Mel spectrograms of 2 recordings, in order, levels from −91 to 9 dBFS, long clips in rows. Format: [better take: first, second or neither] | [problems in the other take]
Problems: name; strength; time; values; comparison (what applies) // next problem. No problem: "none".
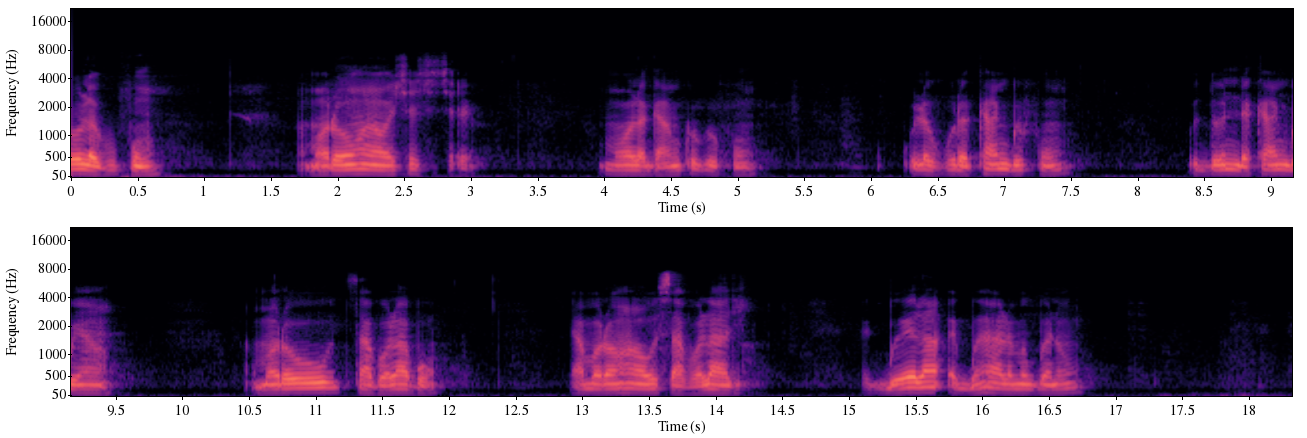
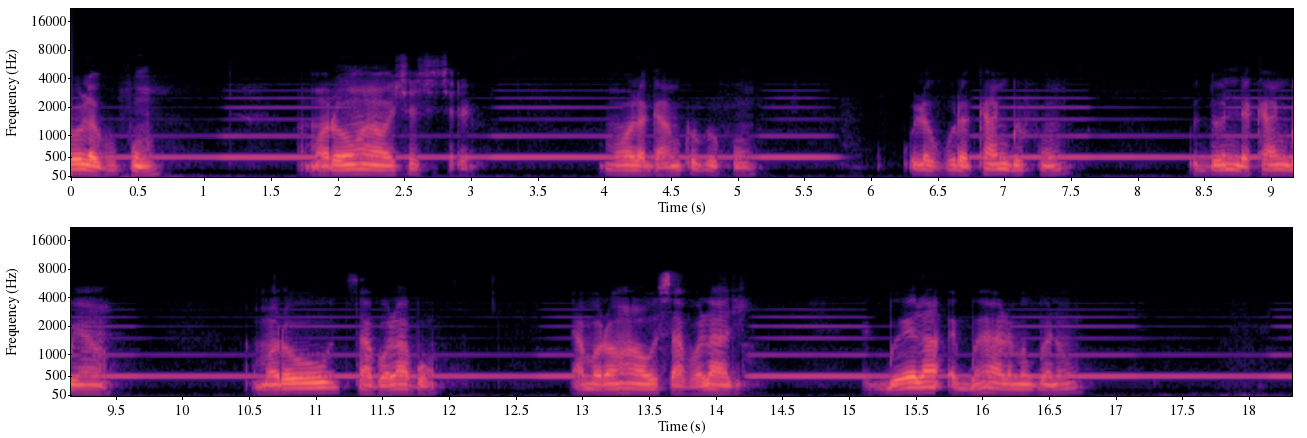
first | background sound (Wind instrument, woodwind instrument); 13 dB below the speech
